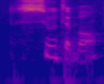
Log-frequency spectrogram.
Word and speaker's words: suitable: They're making an oo sound, so it's suitable. The other thing to keep in mind is that second syllable has the schwa sound.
